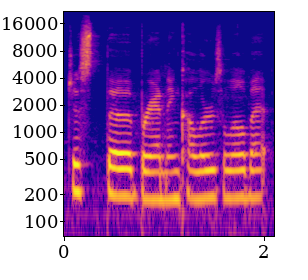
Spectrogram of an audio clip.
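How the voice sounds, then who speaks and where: A woman co-hosting a chatty podcast, with a quiet, soft voice, rambling and giggling, saying "like" a lot. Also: on the low side, level tone, normal speed, noisy background. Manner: giggly, rambling, says "like" often. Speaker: podcast co-host. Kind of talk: casual chat.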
